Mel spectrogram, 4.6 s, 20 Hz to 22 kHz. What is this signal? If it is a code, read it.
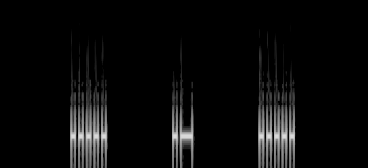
Morse code, heard as a keyed tone, about 25 wpm, spaced as for 9 wpm, 700 Hz. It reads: 5A5
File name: Lesson 15e - Number 5 - Three Characters 25wpm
